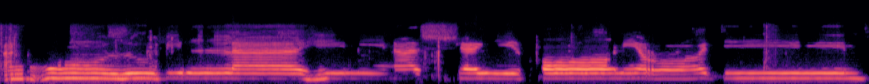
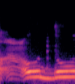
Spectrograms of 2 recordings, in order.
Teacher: Tapi sebenarnya di bacaan taut itu adalah huruf zal ya. Huruf zal itu ujung lidahnya ada di ujung gigi seri atas, tetapi dia tidak menempel kuat.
